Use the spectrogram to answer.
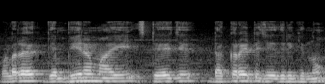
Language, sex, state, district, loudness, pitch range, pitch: Malayalam, male, Kerala, Kasaragod, -15 LUFS, 140-155 Hz, 145 Hz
